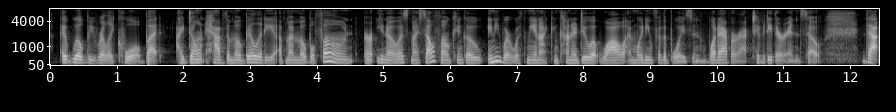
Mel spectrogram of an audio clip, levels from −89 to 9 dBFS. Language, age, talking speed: English, 30-49, 225 wpm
